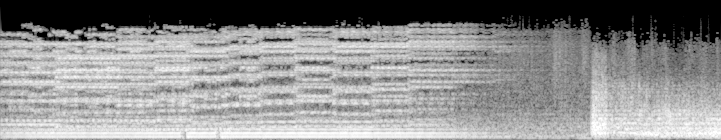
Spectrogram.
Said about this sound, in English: That storm isn't going to wait too long to rain on us.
